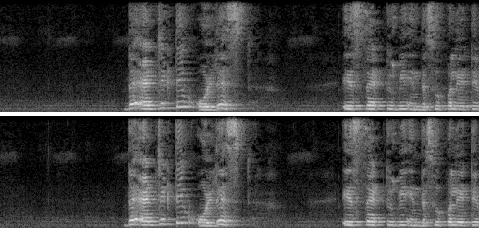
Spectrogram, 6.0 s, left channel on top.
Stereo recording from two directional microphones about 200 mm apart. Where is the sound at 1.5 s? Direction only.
50° right (ahead or behind).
